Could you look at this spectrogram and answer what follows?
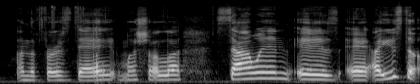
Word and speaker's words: Samhain: the first day mashallah sawin is a i used to always say the i used to say samhain because that's how it's spelt but um it is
